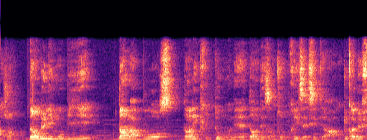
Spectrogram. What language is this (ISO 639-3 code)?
fra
